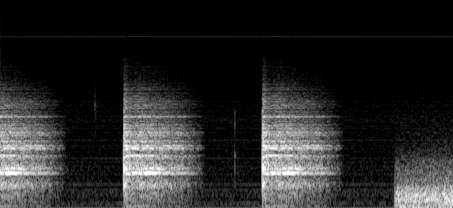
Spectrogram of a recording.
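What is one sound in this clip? Metal ladder rungs clang in slow steps as someone climbs.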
